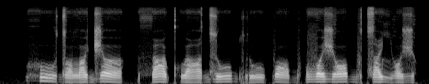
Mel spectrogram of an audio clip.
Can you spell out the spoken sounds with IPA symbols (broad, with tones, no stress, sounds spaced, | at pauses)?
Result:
h uː˥˨ d ɔ˩ lˠ ʌ˩˧˩ d͡ʒ ʌː˥˨ | θ ɑ˩˧˩ kʷʰ ɑː˩ d͡z uː˧˥ b r uː˩˧˩ p ɔː˥˨ b | v ʌ˧˥ ʒ ɔː˧˥ b ʊ˩˧˩ t͡s ɑ˧˥ ʎ ɔ˩˧˩ ʒ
